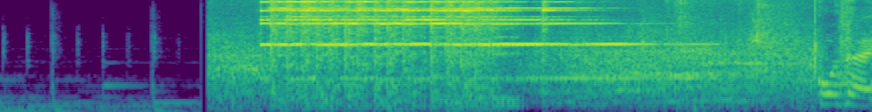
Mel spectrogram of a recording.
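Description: Background music cuts off about a second in, and a loud bell rings continuously for two to three seconds, its steady high tones dying away one by one. It is the signal that worksheet time is over.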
